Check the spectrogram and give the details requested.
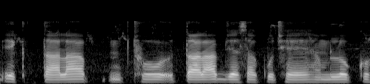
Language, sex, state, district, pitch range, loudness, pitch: Hindi, male, Chhattisgarh, Kabirdham, 115-120 Hz, -20 LUFS, 115 Hz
